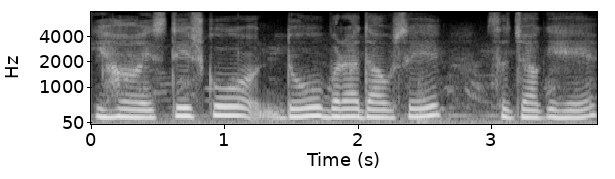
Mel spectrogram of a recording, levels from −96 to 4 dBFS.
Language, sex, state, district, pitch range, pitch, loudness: Hindi, female, Arunachal Pradesh, Longding, 195-225 Hz, 205 Hz, -13 LUFS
